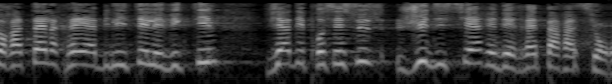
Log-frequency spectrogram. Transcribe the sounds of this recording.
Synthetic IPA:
ɔʁat̪ɛlʁeabilit̪elevik̚t̪im | vjad̪epχɔsesysʒyd̪isjɛʁed̪eʁepaʁasjɔ̃

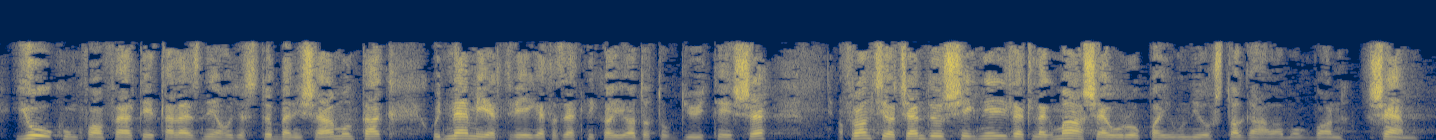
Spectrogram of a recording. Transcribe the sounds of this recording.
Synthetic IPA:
joːkuŋkʋɒɱfɛlt̪eːt̪ɛlɛzniɒɦo̞ɟɒst̪ːøbːɛniʃɛlmo̞nt̪aːkho̞ɟnɛmeːrt̪ʋeːɡɛt̪ɒzɛt̪nikɒjiɒd̪ɒt̪o̞ɡɟyːjt̪eːʃɛ | ɒfrɒnt̪sijɒt͡ʃɛnd̪øːrʃeːɡneːlilːɛt̪ylɛɡmaːʃɛuɾoːpɒjiuːnijoːʃt̪ɒɡaːlːɒmo̞ɡbɒnʃɛm

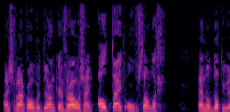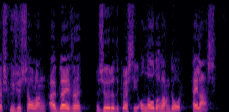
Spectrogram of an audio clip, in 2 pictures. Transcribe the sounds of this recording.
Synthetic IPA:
œɥtspraːkowvəɹdrɑŋkɛnvrʌwəzɛjnɑlˠtɛjtɔnvəɹstɑndəχ | ɛnɔb̚dɑtywɛkskyzəsːowlɑŋœɥd̚blejvə | zøːɾədəkʋɛstiɔnːowdəχlɑŋdʊːɹ | helaːs

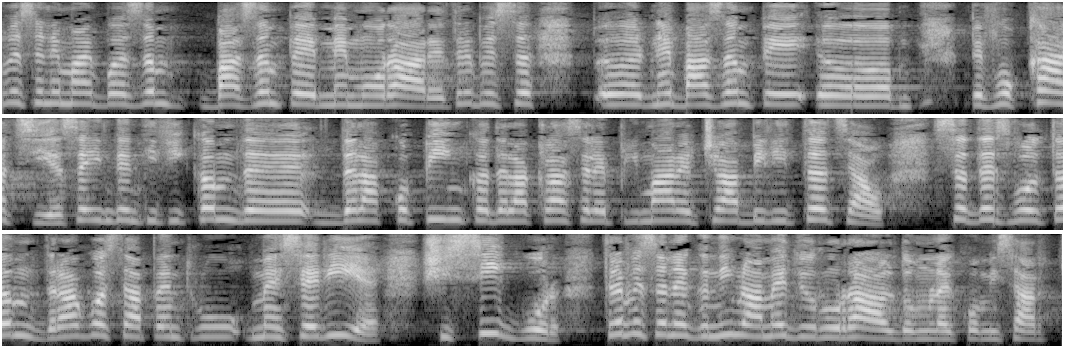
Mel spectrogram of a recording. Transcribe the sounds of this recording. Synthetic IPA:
ɾebuje̞səne̞majbəzəmbazəmpe̞me̞mo̞ɾaɾe̞t̪ɾe̞buje̞səne̞bazəmpe̞ | pe̞vo̞kat̪sije̞səind̪e̞nt̪ifikəmd̪ed̪e̞lako̞piɨŋkəd̪e̞laklase̞le̞pɾimaɾe̞t͡ʃe̞abilit̪ət̪sʲawsəd̪e̞zvo̞lt̪əmd̪ɾaɡo̞st̪eape̞nt̪ɾume̞se̞ɾije̞ʃisiɡurt̪ɾe̞buje̞səne̞ɡɨnd̪imlame̞d̪juɾuɾald̪o̞mnule̞ko̞misar

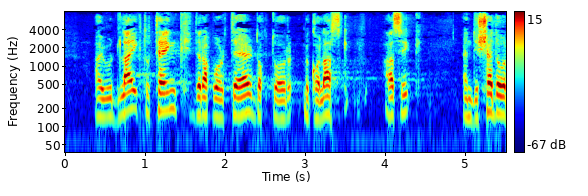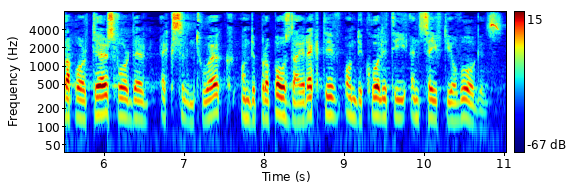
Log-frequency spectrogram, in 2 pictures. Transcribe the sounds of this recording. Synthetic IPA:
ajwʊd̪lajkt̪ut̪ɛ̃ŋkd̪əɾɐpːɔɾt̪ɛɾd̪ɔkt̪ɔɾmɪkɔl | asɪk | ɛ̃nd̪əʃɛd̪owɾɐpːɔɾt̪ɛːɾsfɔɾd̪ɛɾɛksɛlɛ̃nt̪wɛɾkɔ̃nd̪əpɾɔpowzd̪ɐjɾɛkt̪ɪvɔ̃nd̪əkwɔlɪt̪iʔɛ̃nd̪sejft̪iɔvɔːɾɡɐ̃ns

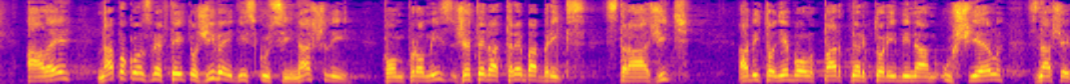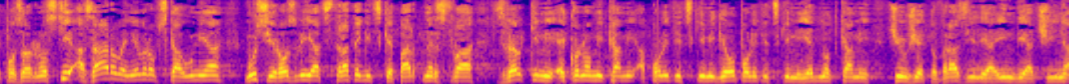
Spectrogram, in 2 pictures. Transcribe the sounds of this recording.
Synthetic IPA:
alɛnapɔkɔnzmɛft̪ɛjt̪ɔʒiʋɛjd̪iskusiːnaʃli | kɔmpɾɔmizʒɛt̪ɛd̪at̪ɾɛbabɾiksː | t̪ɾaːʒic | ʔabit̪ɔɲɛbɔlpaɾt̪nɛɾkt̪ɔɾiːbinaːmuʃɪɛlz̥naʃɛjpɔzɔɾnɔsciʔazaːɾɔʋɛɲɛʊɾɔːpskauːnia | musiːɾɔzʋiːjacst̪ɾat̪ɛɡit͡skɛːpaɾt̪nɛɾst̪ʋaː | zʋɛʎkiːmiʔɛkɔnɔmikamiʔa̰pɔlit̪̬it͡skiːmiɡɛɔpɔlit̪it͡skiːmijɛd̪nɔt̪kami | t͡ʃiuʒjɛt̪ɔbɾaziːliaind̪iat͡ʃiːna

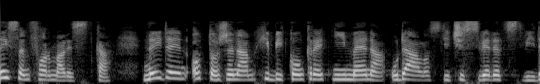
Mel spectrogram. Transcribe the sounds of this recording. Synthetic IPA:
ɛjsɛmfo̞ɾmalɪst̪kanɛjdɛjɛnʔot̪oʒɛnaːmxɪbiːko̞ŋkɾɛːt̪ɲiːjmɛːnaʔudaːlo̞scɪt͡ʃɪsvjɛdɛt̪st̪viː

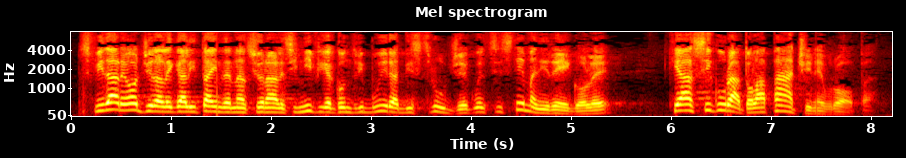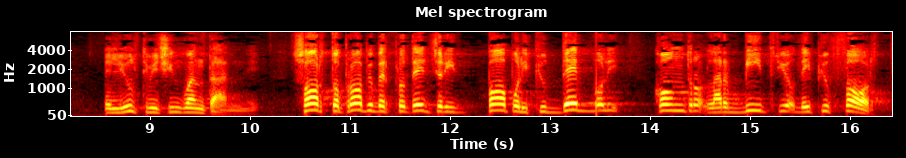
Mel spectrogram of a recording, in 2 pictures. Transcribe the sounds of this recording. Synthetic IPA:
sfid̪aːɾeɔd͡ʒːilaleɡalit̪aint̪ernat̪sːjonaːlɪsiɲːiːfikakont̪ɾibːuiːɾead̪ːist̪ɾud͡ʒːeɾekwelsist̪ɛːmad̪iɾɛːɡole | k̟ɪaːsːikuɾaːt̪olapaːt͡ʃeinɛ̰wɾɔ̰ːpa̰ | neʎːiult̪imit͡ʃiŋkwant̪a̰nːḭ | sɔrt̪opɾɔːp̬ɾjoperpɾot̪ɛd͡ʒːeɾei | pɔːpolipjud̪ːɛbːoli | kɔnt̪ɾolarbiːt̪ɾjod̪ejpjufːɔrt̪i̥

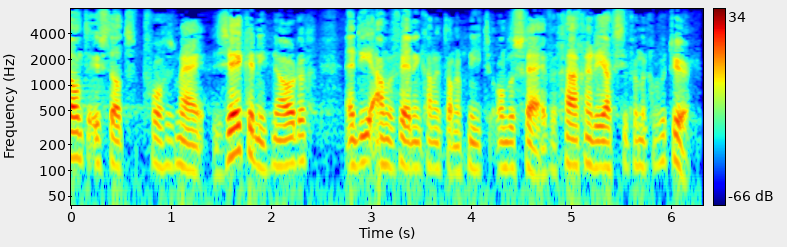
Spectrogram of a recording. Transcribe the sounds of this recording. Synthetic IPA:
lɑntɪ̰zdɑtfɔlˠχənsmɛjzejkəɹnitnowdəχ | ʔɛndia̰ːmbəvejlɪŋkɑnɪɡ̚dɑnoknitɔ̰ndəɹsχrɛjvənχaːχənrejɑksivɑndərɑpɔɹtøːɹ

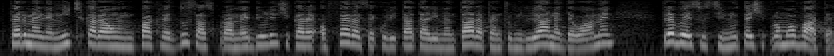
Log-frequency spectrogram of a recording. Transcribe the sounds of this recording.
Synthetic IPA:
fe̞rme̞le̞mit͡ʃʲkaɾe̞awunimpak̚t̪re̞d̪usasu̥pɾame̞d̪julujʃikaɾe̞ʔo̞fe̞ɾəse̞kuɾit̪at̪eaːlime̞nt̪aɾəpe̞nt̪ɾumilioane̞d̪e̞oame̞nʲ | t̪ɾe̞buje̞sust̪sinut̪e̞ʃipɾo̞mo̞vat̪e̞̰

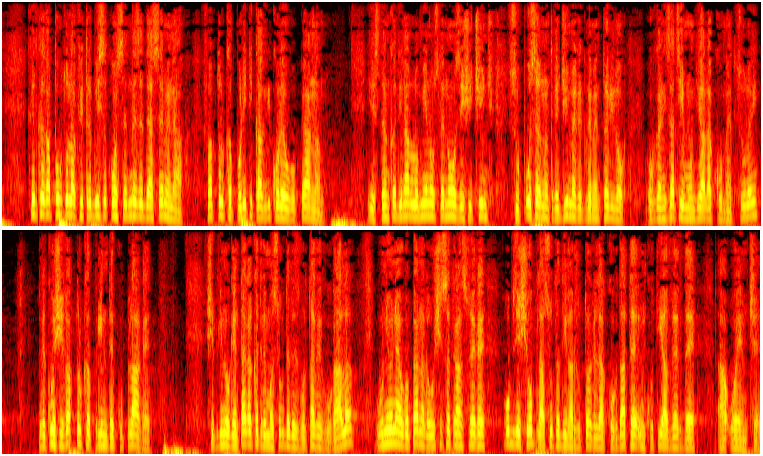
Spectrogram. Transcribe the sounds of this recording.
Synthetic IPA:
kɾe̞d̪̚kəɾapo̞rt̪ularfit̪ɾe̞buit̪səko̞nst̪emne̞ze̞d̪e̞ase̞me̞nea | fap̚t̪ulkəpo̞lit̪ikaːɡɾiko̞ləeuɾo̞peanəje̞st̪e̞ɨŋkəd̪inanulo̞mijenowəsut̪eno̞wəze̞t͡ʃʃit͡ʃint͡ʃʲsupusəɨnɨnt̪ɾe̞d͡ʒime̞ɾe̞ɡle̞me̞nt̪əɾilo̞r | o̞̰rɡanizat̪sije̞jmo̞nd̪ialeako̞me̞rt̪suluj | pɾe̞kumʃifap̚t̪ulkəpɾind̪e̞kuplaɾe̞ | ʃipɾino̞ɾie̞nt̪aɾeakət̪ɾe̞məsurʲd̪e̞d̪e̞zvo̞lt̪aɾe̞ruɾaləuniuneaeuɾo̞peanəaɾe̞uʃit̪sət̪ɾansfe̞ɾe̞ | o̞p̪̚zet͡ʃʃio̞p̚t̪lasut̪əd̪inaʒut̪oaɾele̞ako̞rd̪at̪e̞ɨŋkut̪iave̞rd̪e̞ | a̰ʔoemt͡ʃe̞̰

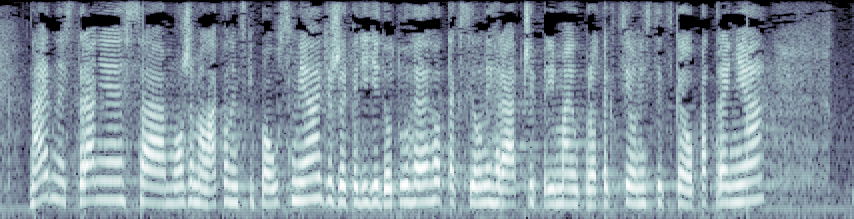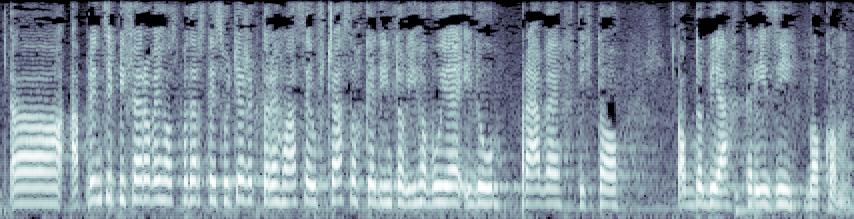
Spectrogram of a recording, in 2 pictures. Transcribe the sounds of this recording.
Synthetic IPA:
najɛd̪nɛjst̪ɾaɲɛsamʊɔʒɛmɛlakɔnit͡skipɔusmɪaɟʒɛkɛɟiɟɛd̪ɔt̪uɦɛːɦɔt̪aksilniːɦɾaːt͡ʃipɾiːmajuːpɾɔt̪ɛkt͡siɔnist̪it͡skɛːɔpat̪ɾɛɲɪa | ʔapɾint͡siːpifɛːɾɔʋɛjɦɔspɔd̪aːɾskɛjsuːcaʒɛkt̪ɔɾɛːɦlaːsajuːft͡ʃasɔxkɛd̪iːmt̪ɔʋiɦɔʋujɛʔid̪uːpɾaːʋɛft̪iːxt̪ɔ | ʔɔb̚d̪ɔbɪaxkɾiːzibɔkɔm

